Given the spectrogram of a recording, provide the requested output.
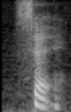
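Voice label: "say", US English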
